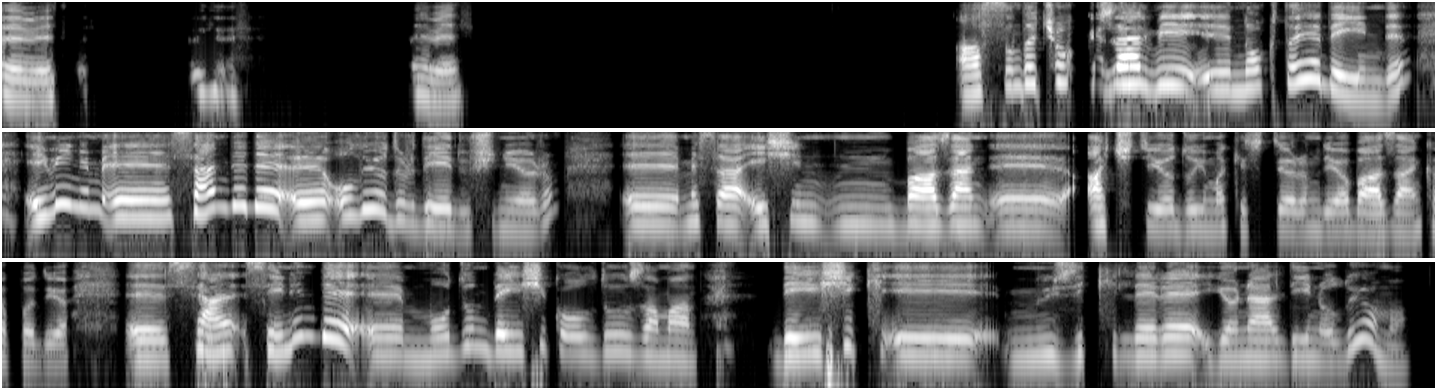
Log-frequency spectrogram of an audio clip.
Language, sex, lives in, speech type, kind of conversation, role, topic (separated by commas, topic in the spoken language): Turkish, female, United States, conversation, podcast, host, Müzik zevkini nasıl tanımlarsın ve hangi kaynaklardan etkileniyorsun?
